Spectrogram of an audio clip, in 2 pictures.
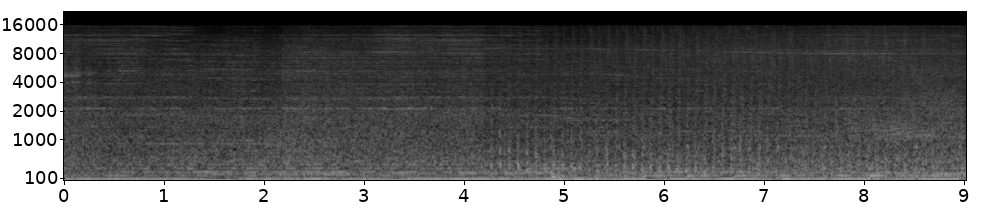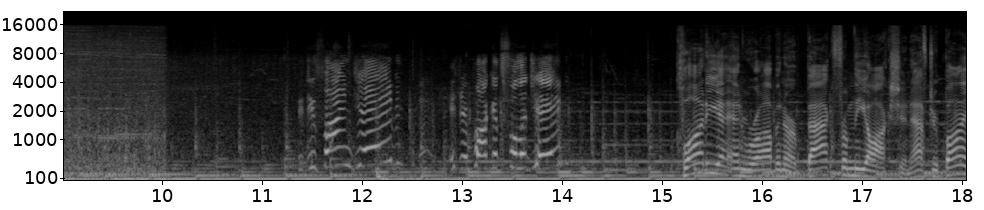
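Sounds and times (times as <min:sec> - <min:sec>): helicopter rotor and engine: 0:00.0 - 0:12.3.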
